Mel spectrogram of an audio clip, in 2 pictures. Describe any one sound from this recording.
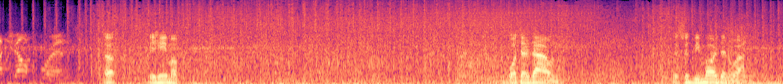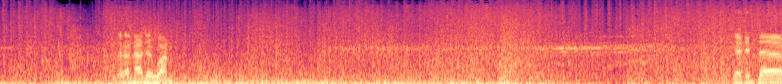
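Gunfire and explosions rumble from a game.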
